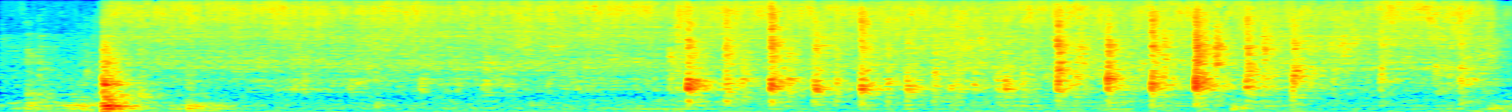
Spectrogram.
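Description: Tap water runs over pieces of meat in a bowl as they are rinsed, a steady watery wash that turns into many short, splashy knocks and sloshes in the second half as the meat is handled.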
